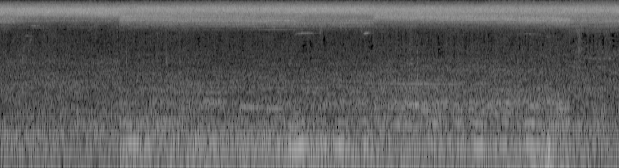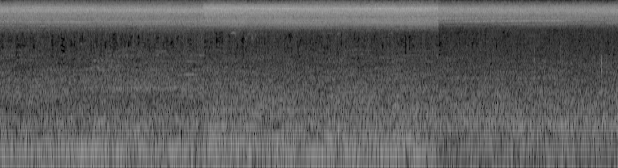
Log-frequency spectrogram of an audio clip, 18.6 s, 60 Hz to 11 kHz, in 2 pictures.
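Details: Cicadas shrill loudly in a steady, high-pitched, barely wavering drone on a hot, sunny July 2021 day in the countryside of Hiroshima Prefecture, Japan.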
